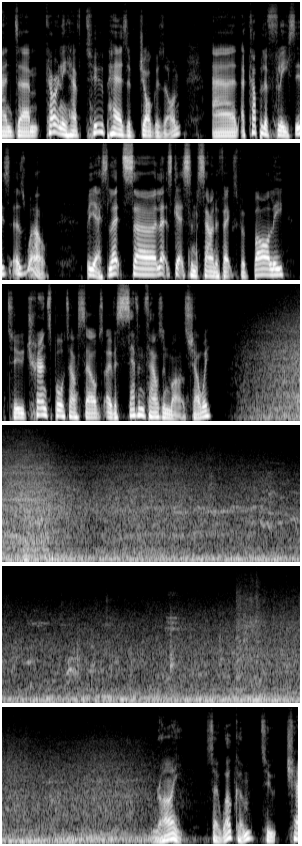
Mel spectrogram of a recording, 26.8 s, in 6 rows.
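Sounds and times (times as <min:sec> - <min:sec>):
speech: 0:00.0 - 0:12.2, 0:24.8 - 0:26.7
busy street traffic with mopeds and cars: 0:12.3 - 0:26.7
engine whine: 0:12.4 - 0:25.5.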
